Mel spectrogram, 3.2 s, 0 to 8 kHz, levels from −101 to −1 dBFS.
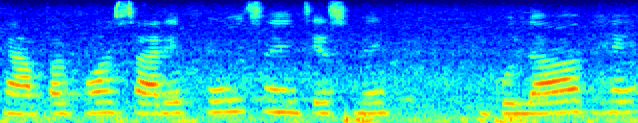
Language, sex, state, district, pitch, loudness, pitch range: Hindi, female, Bihar, Sitamarhi, 255 Hz, -30 LUFS, 245-270 Hz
